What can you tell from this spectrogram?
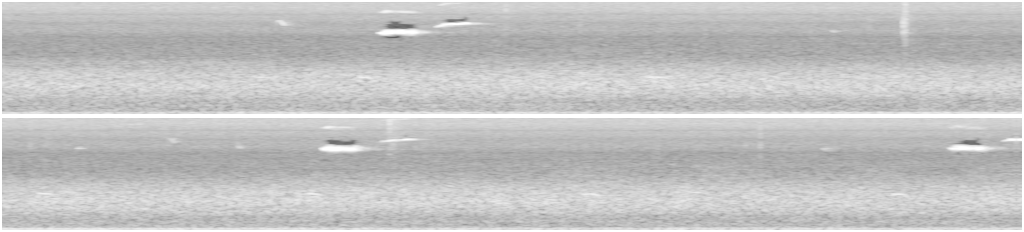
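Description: Three short, high bird calls a few seconds apart over a steady low background rumble.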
